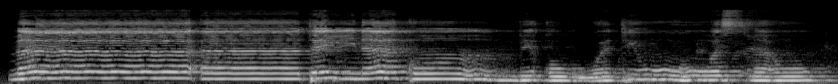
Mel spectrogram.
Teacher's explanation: إخفاء شفوي الميم مع الباء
